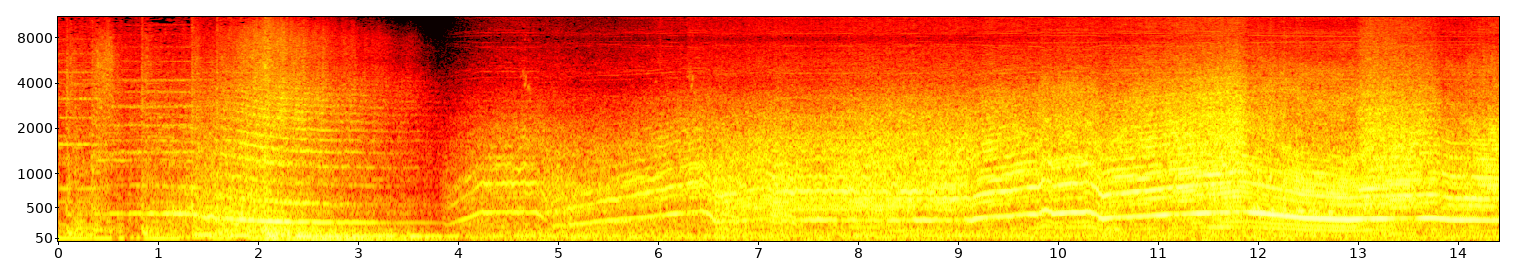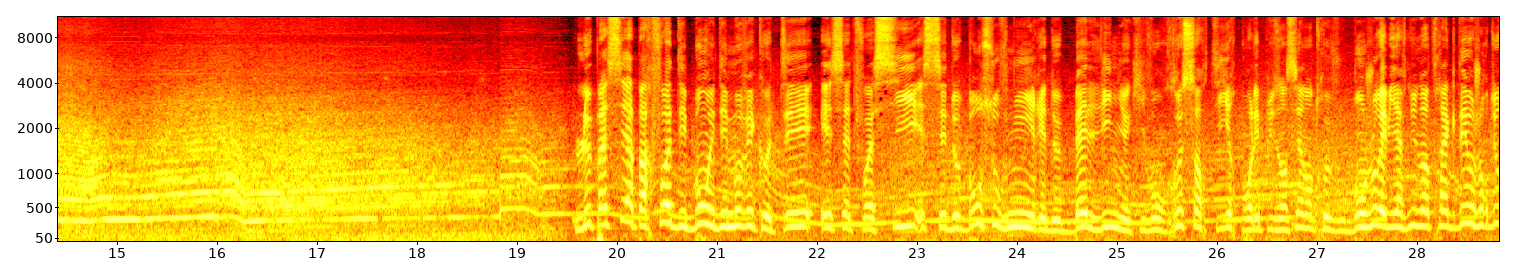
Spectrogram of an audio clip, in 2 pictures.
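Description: A racing car engine roars and revs up and down through its gears.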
